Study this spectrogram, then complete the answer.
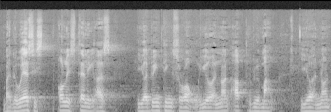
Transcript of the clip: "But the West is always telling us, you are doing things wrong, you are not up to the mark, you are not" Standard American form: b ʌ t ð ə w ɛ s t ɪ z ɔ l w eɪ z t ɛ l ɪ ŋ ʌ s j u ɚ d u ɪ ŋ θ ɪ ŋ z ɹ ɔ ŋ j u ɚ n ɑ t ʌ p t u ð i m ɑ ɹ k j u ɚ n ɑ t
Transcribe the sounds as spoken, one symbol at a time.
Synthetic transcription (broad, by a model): b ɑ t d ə w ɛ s ɪ s ɔ l w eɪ s t ɛ l ɪ ŋ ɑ s j u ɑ d u ɪ ŋ t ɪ ŋ s ɹ ɔ ŋ j u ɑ n ɑ t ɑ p t u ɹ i m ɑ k j u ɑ n ɑ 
